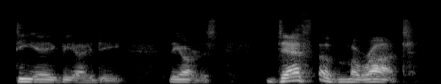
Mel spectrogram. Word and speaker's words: Marat: the artist death of marat that's just like it sounds for the first word in marat the person whose dead body we're looking at is m-a-r-a-t 1793.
